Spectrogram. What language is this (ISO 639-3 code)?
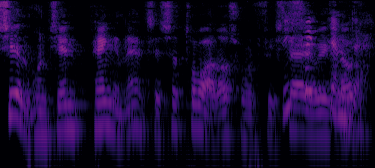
dan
